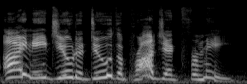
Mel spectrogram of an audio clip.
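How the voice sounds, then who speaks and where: An actor playing a bratty, loud, syrup-obsessed young man in a comedy radio play, whiny and boastful. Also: very high-pitched, normal speed, full character voice. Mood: frantic.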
